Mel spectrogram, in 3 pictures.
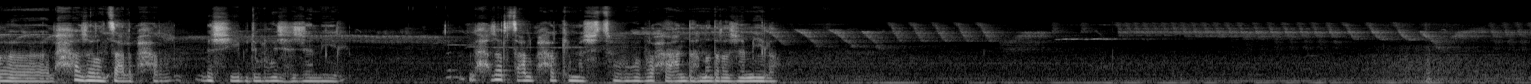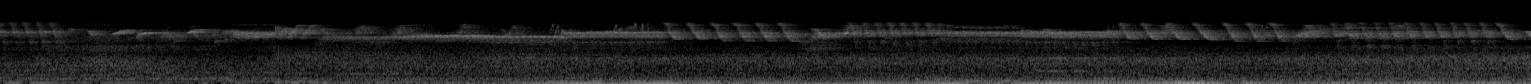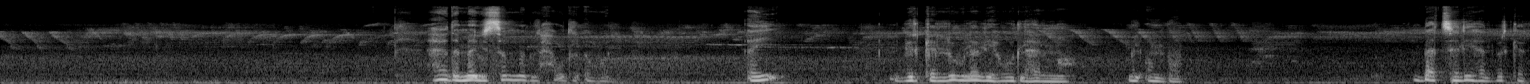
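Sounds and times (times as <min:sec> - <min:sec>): small birds trilling: 0:00.0 - 0:45.9.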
